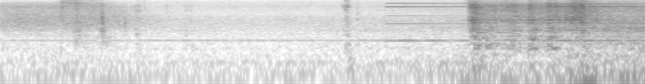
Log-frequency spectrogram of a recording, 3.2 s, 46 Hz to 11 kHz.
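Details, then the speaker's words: Jeep Grand Cherokee with new battery and new starter, push-button start, cold morning: near silence then engine suddenly cranks, catches and settles to idle; intermittent no-crank seemingly only after cold night soak, battery ruled out, cause unconfirmed (P058D). "holy crap there you go again okay i needed to keep doing that i need the problem to be here"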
